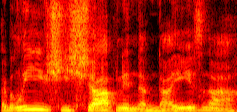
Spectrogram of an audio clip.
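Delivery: Scottish accent, play-by-play. Asked to narrate what is going on, the speaker does it in a Scottish accent. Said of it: "narrate what I'm doing in a Scottish accent".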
